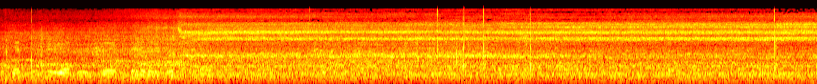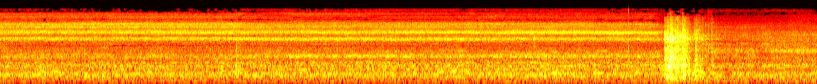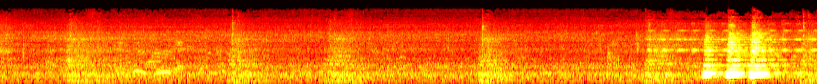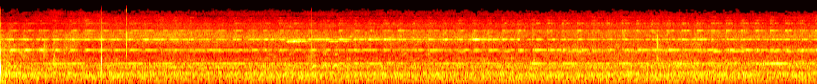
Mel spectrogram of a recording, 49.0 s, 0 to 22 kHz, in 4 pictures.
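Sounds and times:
steam locomotive hissing: 0.0s - 49.0s
loud sudden rush of steam: 22.2s - 26.2s.

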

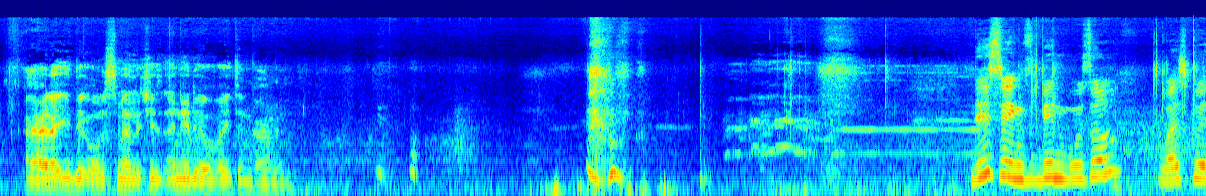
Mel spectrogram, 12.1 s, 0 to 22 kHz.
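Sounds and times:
rooster crowing: 6.4s - 10.1s.

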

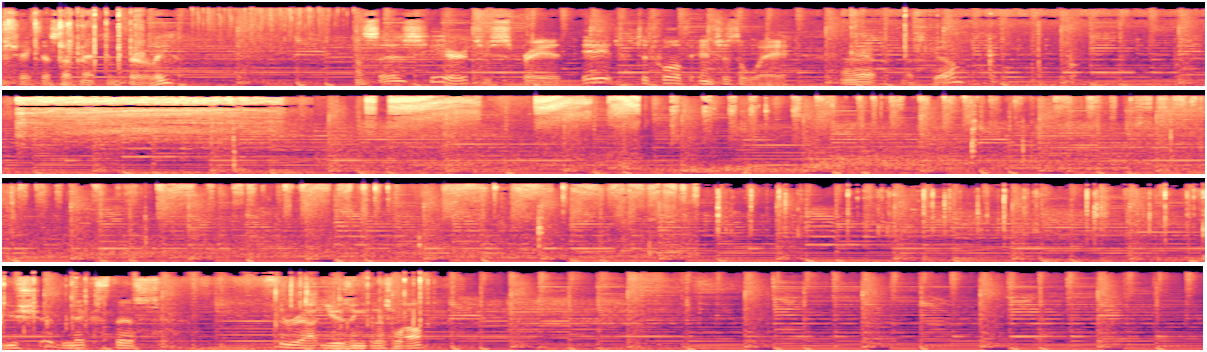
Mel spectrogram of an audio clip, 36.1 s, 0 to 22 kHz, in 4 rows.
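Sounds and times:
background music: 0.0s - 36.0s
aerosol can spray hissing: 1.4s - 2.5s, 9.1s - 23.5s.

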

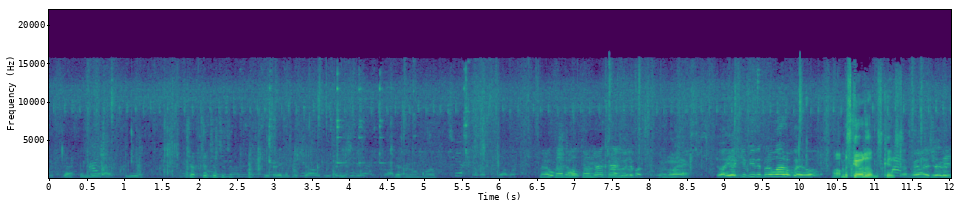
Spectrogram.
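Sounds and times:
people talking: 0.0s - 1.2s, 1.8s - 12.0s.

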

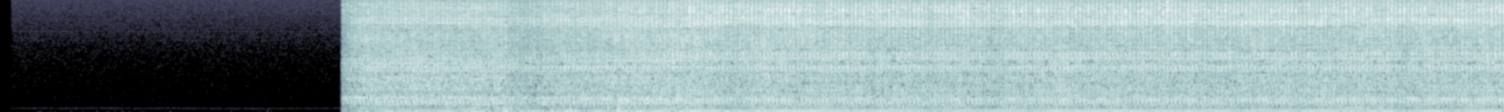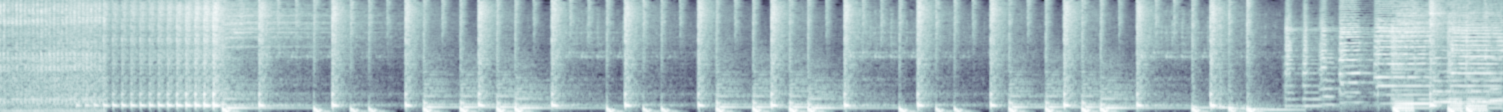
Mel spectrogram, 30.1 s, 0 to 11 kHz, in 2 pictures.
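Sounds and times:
film projector whirring and rattling: 3.4s - 16.4s, 26.4s - 27.3s.

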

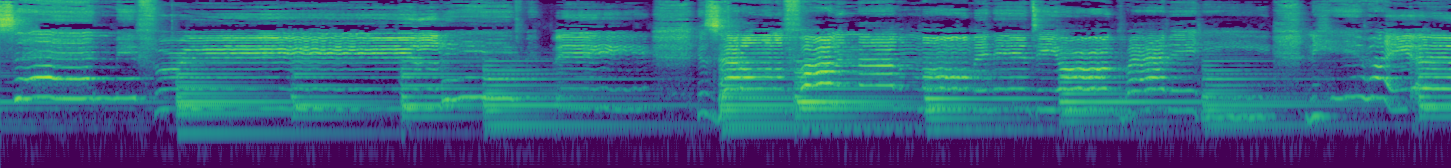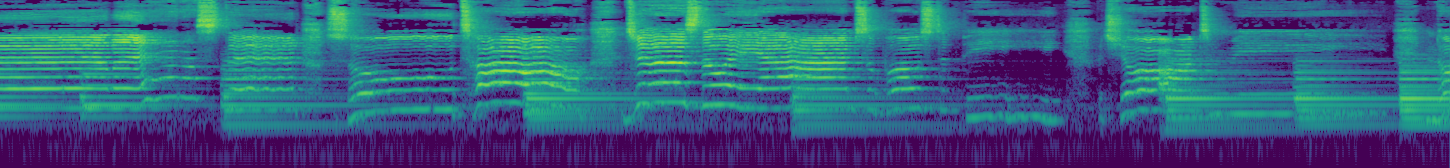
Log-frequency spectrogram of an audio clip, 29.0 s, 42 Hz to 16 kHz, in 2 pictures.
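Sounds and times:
piano chords on keyboard: 0.0s - 23.7s, 25.9s - 29.0s
woman singing: 0.0s - 29.0s.

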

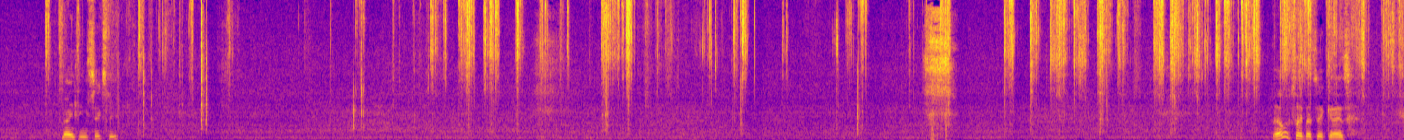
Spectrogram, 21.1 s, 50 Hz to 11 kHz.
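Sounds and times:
coins clinking together: 0.7s - 3.5s, 5.3s - 11.8s, 12.5s - 13.0s, 15.1s - 21.0s.

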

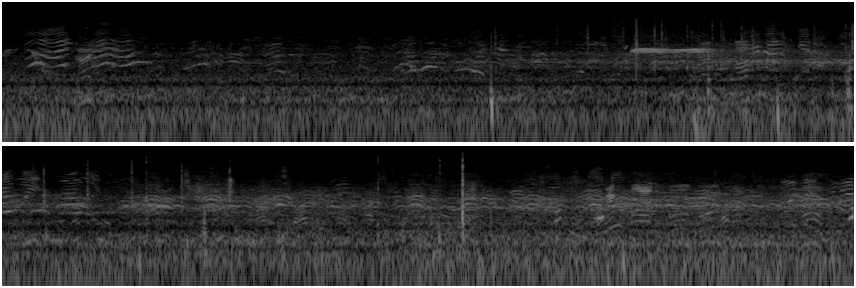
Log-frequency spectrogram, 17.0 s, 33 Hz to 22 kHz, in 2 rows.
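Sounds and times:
referee's whistle: 6.3s - 7.2s.

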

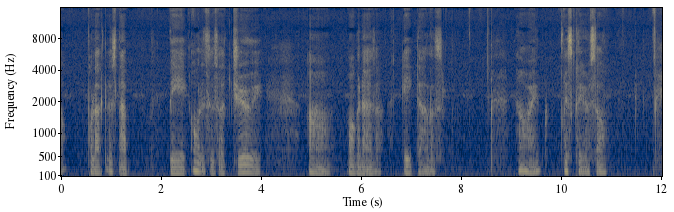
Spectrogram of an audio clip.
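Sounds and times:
woman speaking softly: 0.0s - 1.4s, 2.2s - 4.1s, 4.9s - 7.7s, 9.1s - 11.0s.

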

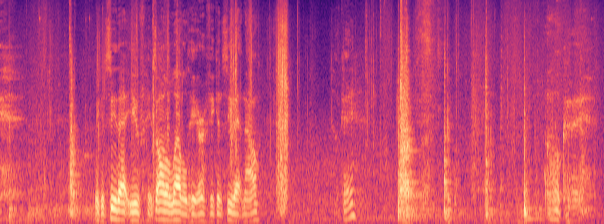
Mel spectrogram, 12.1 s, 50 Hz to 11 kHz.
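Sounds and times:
heavy footsteps on metal steps: 7.3s - 10.9s.

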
